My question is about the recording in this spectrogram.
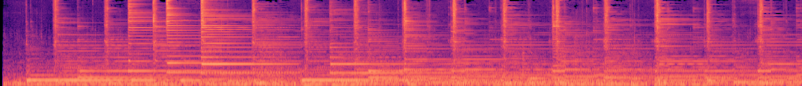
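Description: Acoustic guitar music: chords strummed in a steady rhythm under held notes.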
